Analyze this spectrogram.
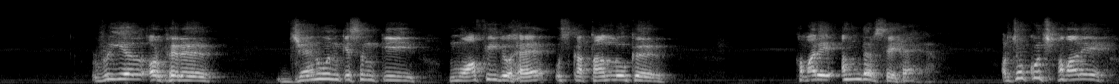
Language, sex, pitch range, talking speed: Urdu, male, 160-230 Hz, 105 wpm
